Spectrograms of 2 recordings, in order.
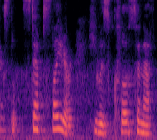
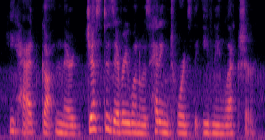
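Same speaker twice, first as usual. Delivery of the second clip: ordinary delivery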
